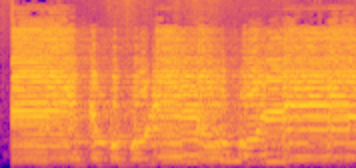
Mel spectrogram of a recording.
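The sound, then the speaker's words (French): Electric guitar played through heavy distortion and effects, a dense, sustained wall of overdriven chords with slight wavering, loud and continuous throughout. “Vous voyez la guitare électrique, ce n'est pas du tout la même image dans le spectrogramme.”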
